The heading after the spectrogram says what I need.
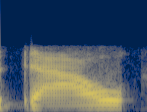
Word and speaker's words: Tao: Taoism sometimes it's spelled with the T but pronounced with the deed the Dow well taoism along with Confucianism are considered the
